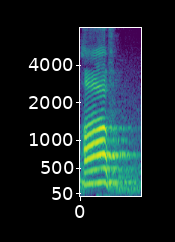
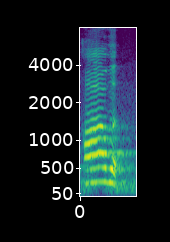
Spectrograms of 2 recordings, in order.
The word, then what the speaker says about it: of: You always pronounce off. Oh. This is wrong. You see that dictionary there is this. Va. So this is av. Va. Very simple word. Right from the beginning, something wrong has been given by my teachers. And students, they are imitators. They keep on speaking the same thing. So it is not off.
